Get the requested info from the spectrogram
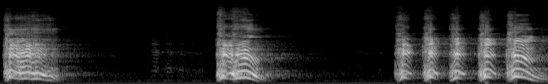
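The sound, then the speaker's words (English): A voice imitates an older man clearing his throat: two drawn-out, gravelly rasps separated by a pause, then a quick run of five short, choppy ahem bursts, fairly loud. “And I imagine in the back of my mind an older gentleman standing off to the left who begins to clear his throat.”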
